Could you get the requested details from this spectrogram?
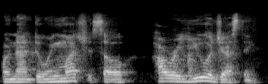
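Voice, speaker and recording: A man's voice: mid-range voice, normal speed, a little mellow. A man hosting a podcast, asking long, rambling questions full of fillers. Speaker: podcast host. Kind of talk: casual interview chat.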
